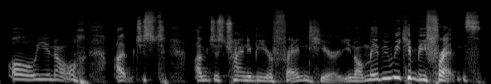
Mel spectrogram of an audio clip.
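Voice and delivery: soft, breathy, wheedling mimic of a rival pretending to be a pal; mocking fake friendliness. Streamer mocking a rival's friendly overture, soft, sugary imitation. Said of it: "be like".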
